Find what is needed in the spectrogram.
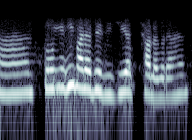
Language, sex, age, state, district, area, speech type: Hindi, female, 18-30, Uttar Pradesh, Prayagraj, rural, conversation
